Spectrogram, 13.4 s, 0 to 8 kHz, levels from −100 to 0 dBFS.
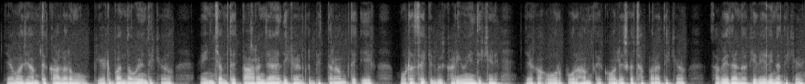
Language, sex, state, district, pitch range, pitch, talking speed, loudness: Hindi, male, Uttarakhand, Tehri Garhwal, 100-110 Hz, 105 Hz, 175 wpm, -18 LUFS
